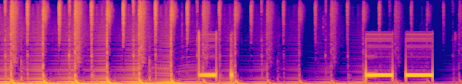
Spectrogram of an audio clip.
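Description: An outgoing phone call's ringing tone to the Strip Bear waxing salon: clear, steady electronic bursts, the last two close together in a double-ring pattern, following a busy stretch of rhythmic clicking. No one speaks.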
